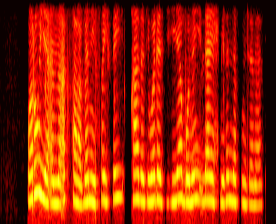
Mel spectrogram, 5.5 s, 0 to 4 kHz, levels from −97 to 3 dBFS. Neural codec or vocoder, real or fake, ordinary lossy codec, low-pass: none; real; Opus, 64 kbps; 3.6 kHz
